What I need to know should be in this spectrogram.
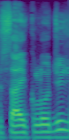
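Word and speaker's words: psychology: जैसे साइकोलॉजी जो शब्द है, साइकोलॉजी लिखते हैं PSY CHOLOGY, साइकोलॉजी। यहाँ पर तो पी जो साइलेंट हो जाता है दोस्तों, ठीक है ना, PSY CHOLOG साइकोलॉजी, मनोविज्ञान।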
